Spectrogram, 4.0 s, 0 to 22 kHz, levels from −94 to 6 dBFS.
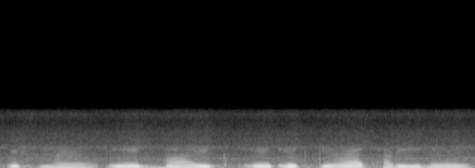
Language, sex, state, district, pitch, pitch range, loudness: Hindi, female, Madhya Pradesh, Bhopal, 165 Hz, 160-170 Hz, -14 LUFS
